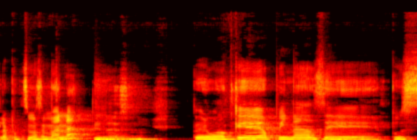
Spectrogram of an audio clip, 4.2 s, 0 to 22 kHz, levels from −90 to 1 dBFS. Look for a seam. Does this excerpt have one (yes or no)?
yes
